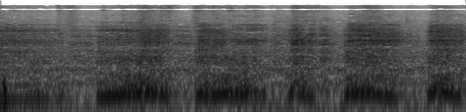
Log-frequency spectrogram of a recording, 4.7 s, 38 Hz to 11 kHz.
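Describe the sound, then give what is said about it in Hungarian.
A dog growls during a playful tug-of-war in a series of low, rumbling bursts, roughly one per second, fairly loud, with brief pauses between each throaty growl. “Ez egy 40 fős mintán zajlott, és itt szintén különböző szociális helyzetekben tettünk fel morgásokat. Volt ilyen játékos húzóvonat.”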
